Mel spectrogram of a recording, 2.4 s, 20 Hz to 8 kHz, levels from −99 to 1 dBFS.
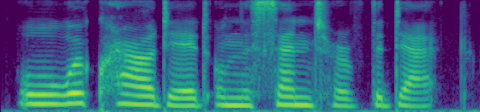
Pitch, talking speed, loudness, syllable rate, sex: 220 Hz, 225 wpm, -18 LUFS, 5.9 syllables/s, female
